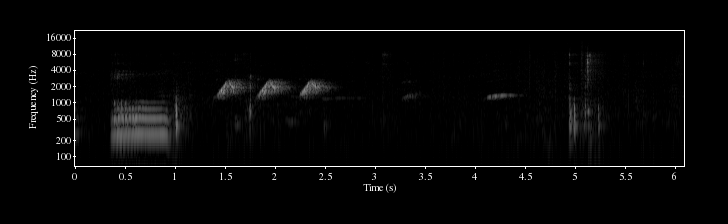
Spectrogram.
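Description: Bird calls: a short low call, then a low call lasting about half a second, followed by three quick rising whistled notes. Two sharp clicks come about five seconds in.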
